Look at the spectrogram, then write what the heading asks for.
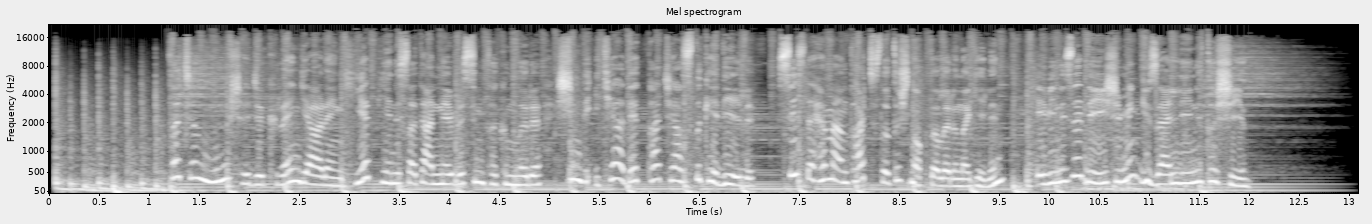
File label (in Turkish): reklam; tac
